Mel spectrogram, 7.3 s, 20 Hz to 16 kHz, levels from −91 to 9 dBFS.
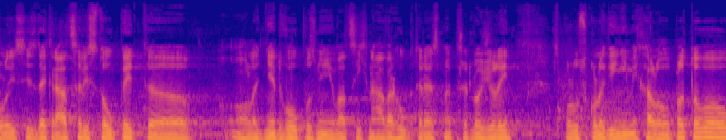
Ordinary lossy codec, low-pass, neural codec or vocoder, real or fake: MP3, 64 kbps; 14.4 kHz; vocoder, 48 kHz, 128 mel bands, Vocos; fake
